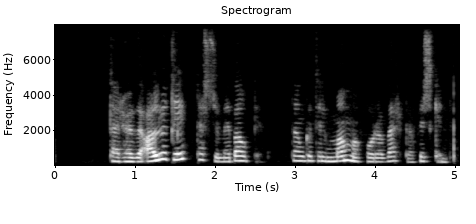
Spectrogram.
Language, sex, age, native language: Icelandic, female, 30-39, Icelandic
